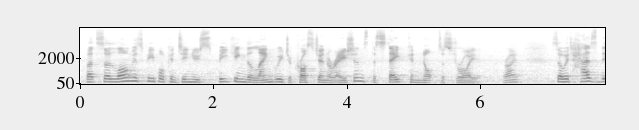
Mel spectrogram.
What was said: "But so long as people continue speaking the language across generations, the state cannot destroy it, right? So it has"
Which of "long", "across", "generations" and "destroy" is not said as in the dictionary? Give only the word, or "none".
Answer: none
